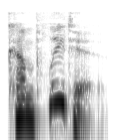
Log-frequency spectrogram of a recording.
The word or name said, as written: completive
